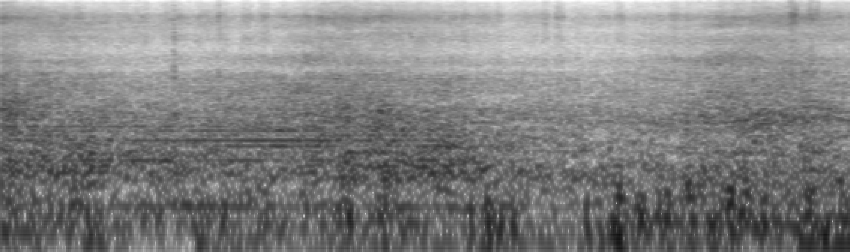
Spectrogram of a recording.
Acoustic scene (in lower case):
street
